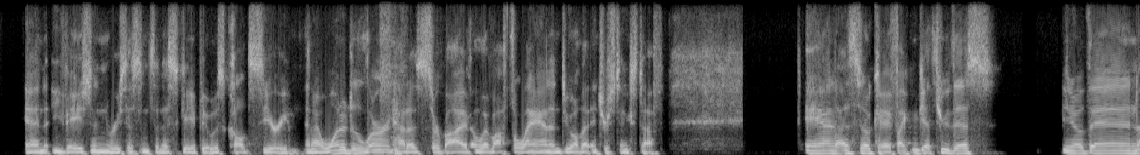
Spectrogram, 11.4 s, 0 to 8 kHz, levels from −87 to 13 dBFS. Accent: American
